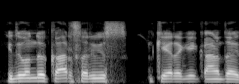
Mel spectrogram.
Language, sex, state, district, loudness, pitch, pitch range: Kannada, male, Karnataka, Koppal, -15 LUFS, 140 Hz, 130-145 Hz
